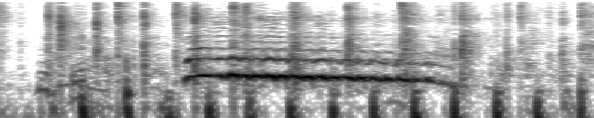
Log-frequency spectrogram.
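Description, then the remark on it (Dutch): A group applauds itself after singing Ave Maria, clapping in a quick, steady patter of sharp hand claps for about three seconds. A sustained voice briefly cheers over the middle of it before the clapping continues. “Een applaus voor onszelf.”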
